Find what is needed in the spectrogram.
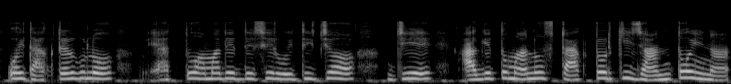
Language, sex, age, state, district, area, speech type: Bengali, female, 45-60, West Bengal, North 24 Parganas, rural, spontaneous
